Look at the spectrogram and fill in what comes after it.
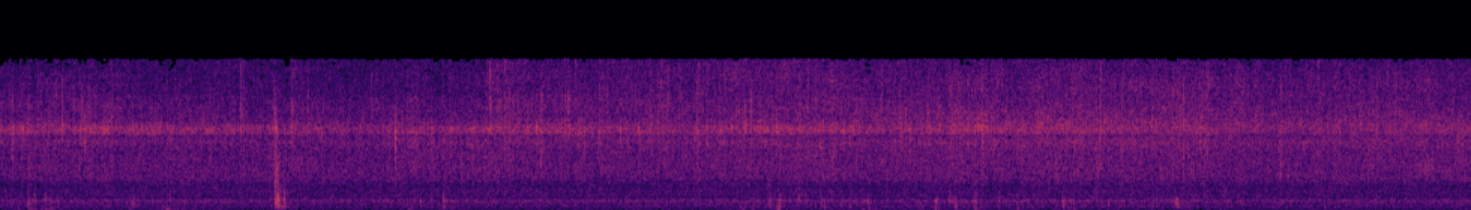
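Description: Diced pancetta and sofrito vegetables sizzling steadily in olive oil in a stockpot, with one sharp tap about two seconds in.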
